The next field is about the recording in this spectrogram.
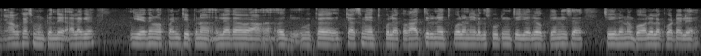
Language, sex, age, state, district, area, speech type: Telugu, male, 30-45, Andhra Pradesh, Srikakulam, urban, spontaneous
